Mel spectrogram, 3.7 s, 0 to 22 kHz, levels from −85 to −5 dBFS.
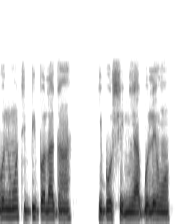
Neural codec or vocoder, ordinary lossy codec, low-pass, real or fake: vocoder, 44.1 kHz, 80 mel bands, Vocos; Opus, 24 kbps; 7.2 kHz; fake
